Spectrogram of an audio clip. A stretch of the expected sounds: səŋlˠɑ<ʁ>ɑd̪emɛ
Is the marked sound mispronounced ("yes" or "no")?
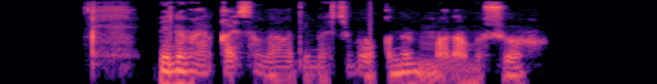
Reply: no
